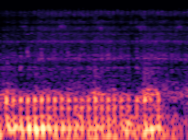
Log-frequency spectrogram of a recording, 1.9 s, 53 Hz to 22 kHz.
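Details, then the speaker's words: 2008 Audi A4 2.0T Quattro 6-speed salvage car, cold start on a cold day, lumpy misfiring idle that stumbles worse when the oil filler cap is removed to check blow-by, upsetting the sealed crankcase vent system. "sounds like it's got a lot of a misfire now let's check for blow by oh it doesn't like that"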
